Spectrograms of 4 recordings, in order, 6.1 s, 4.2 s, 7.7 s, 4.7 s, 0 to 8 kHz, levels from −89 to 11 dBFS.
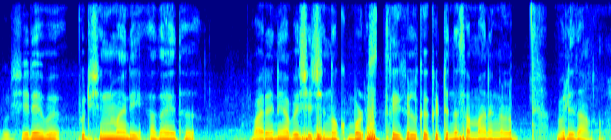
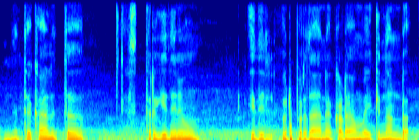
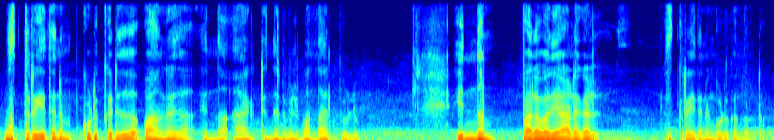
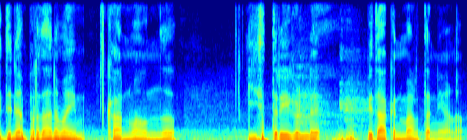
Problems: constant background noise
